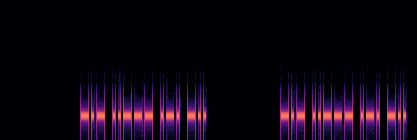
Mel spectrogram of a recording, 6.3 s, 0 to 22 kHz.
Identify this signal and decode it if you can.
Morse code, heard as a keyed tone, about 30 wpm, 700 Hz. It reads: K2RD K2RD
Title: Call Signs Repeated 3x - 30wpm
